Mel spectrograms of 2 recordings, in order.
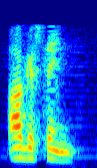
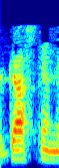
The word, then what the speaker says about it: Augustine: Augustine had a great statement, or Augustine, if you pronounce his name that way.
